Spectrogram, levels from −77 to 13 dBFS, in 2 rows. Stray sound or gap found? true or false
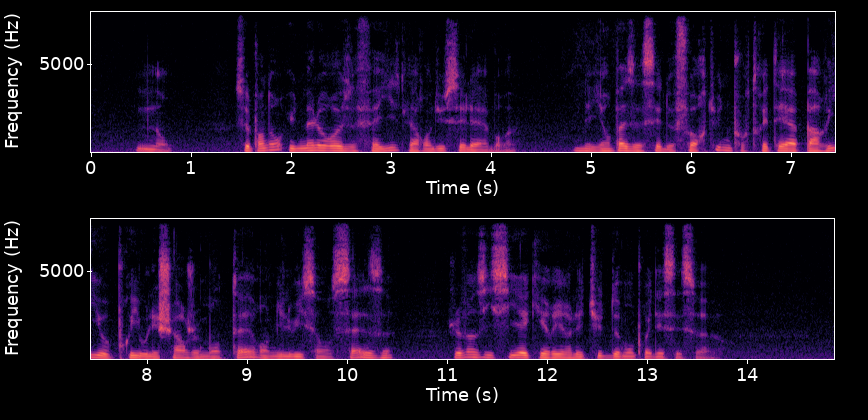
false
